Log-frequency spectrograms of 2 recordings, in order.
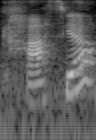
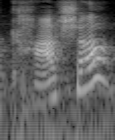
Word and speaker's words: cassia: Siberian fur and get cassia or kasha depends on how you say it for free now I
